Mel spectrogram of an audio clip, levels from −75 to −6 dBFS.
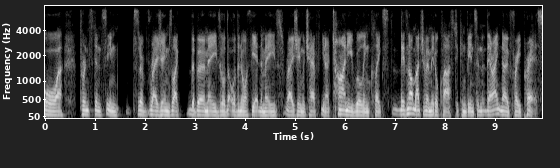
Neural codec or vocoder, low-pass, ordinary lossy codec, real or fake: none; 7.2 kHz; Opus, 16 kbps; real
